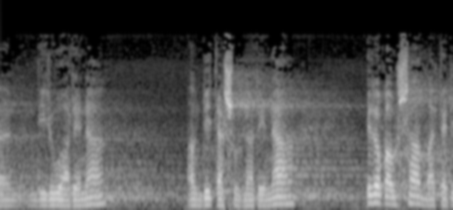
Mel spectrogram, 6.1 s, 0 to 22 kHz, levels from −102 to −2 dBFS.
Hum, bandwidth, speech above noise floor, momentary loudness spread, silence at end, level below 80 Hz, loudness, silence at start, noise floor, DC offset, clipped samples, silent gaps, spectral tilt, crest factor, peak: none; 11.5 kHz; 22 dB; 22 LU; 0 s; -60 dBFS; -23 LUFS; 0 s; -46 dBFS; under 0.1%; under 0.1%; none; -4.5 dB/octave; 20 dB; -6 dBFS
